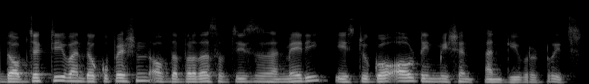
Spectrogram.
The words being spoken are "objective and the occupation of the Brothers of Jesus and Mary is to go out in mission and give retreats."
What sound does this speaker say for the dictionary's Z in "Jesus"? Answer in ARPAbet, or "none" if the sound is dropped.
S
